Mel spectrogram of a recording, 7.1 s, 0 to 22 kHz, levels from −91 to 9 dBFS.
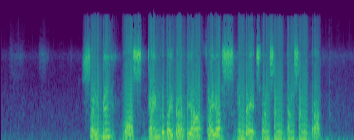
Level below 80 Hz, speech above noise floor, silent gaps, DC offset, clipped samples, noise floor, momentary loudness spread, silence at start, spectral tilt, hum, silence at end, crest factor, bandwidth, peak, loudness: -26 dBFS; 40 dB; none; under 0.1%; under 0.1%; -55 dBFS; 7 LU; 1.65 s; -5.5 dB/octave; none; 0.5 s; 16 dB; 14.5 kHz; 0 dBFS; -15 LUFS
